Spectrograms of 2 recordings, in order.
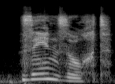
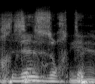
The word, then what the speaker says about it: Sehnsucht: And we know how to pronounce it the same way. So let's find out. But let's hear. Zandil. Sehnsucht. Sehnsucht. Sehnsucht.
